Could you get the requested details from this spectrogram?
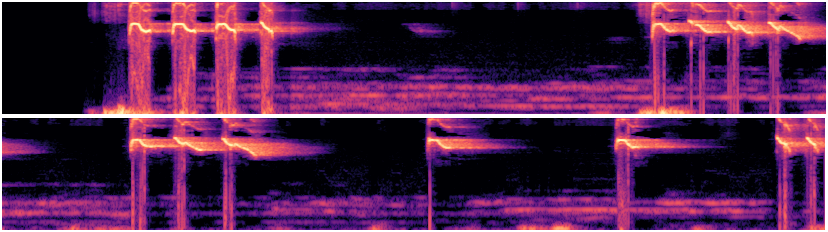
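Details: Kolibri ninja (sunbird) song for provoking other sunbirds: clusters of three to five sharp, very high chirps that drop slightly in pitch, repeated every second or two, with brief quiet gaps.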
